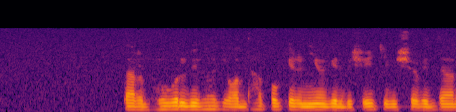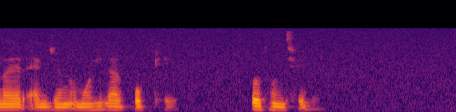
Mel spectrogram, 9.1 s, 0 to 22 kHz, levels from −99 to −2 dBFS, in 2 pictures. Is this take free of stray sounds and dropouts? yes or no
yes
